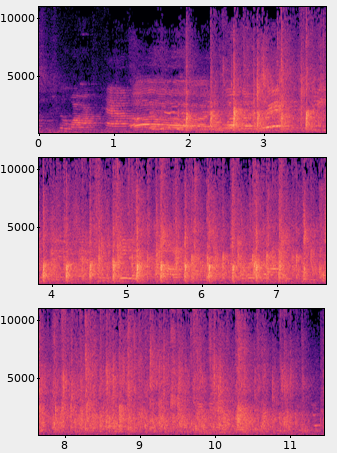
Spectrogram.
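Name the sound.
audience clapping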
